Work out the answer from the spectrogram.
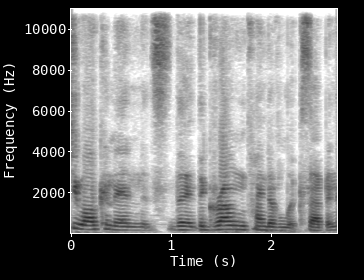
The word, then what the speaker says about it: grung: Okay, so I keep hearing the word crumb. What? Oh, sorry, grung.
